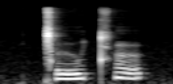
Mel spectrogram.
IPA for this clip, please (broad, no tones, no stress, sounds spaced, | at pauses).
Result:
ǀ ɘ ʊ̯ cʰ ə̃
